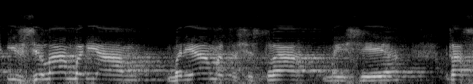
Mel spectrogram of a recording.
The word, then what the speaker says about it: Мариам: И в евангельских чтениях иногда имя Девы Марии прочитывается как Мариам на церковнославянском языке. Это более правильное произношение этого имени.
